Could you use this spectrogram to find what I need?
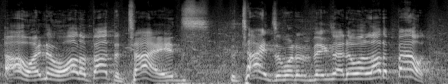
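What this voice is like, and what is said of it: Loud ship captain character voice. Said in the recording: “I need to do this voice further away from the mic. I've seen Colin panic and turn to the controls every time I do the captain.”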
